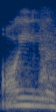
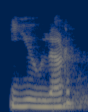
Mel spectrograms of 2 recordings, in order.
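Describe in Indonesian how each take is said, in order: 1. Nama itu diucapkan dengan cara Jerman. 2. Nama itu diucapkan dengan cara Inggris. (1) "orang Jerman. Ternyata pengucapannya adalah Euler" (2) "kalau English speaking nyebutnya Euler"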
